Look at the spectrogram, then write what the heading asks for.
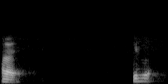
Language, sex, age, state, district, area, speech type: Assamese, male, 30-45, Assam, Dhemaji, rural, conversation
